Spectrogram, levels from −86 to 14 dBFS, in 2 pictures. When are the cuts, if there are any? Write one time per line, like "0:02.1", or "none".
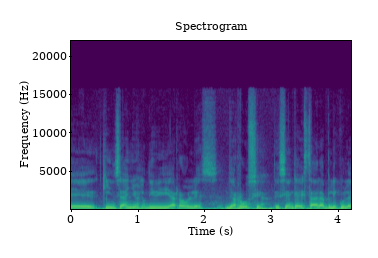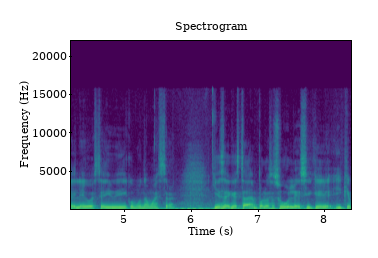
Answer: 0:01.1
